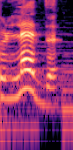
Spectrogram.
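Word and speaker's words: LED: les del diode électroluminescente plus connus selon la prononciation anglais sous le nom de l'aide ce sont des petites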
